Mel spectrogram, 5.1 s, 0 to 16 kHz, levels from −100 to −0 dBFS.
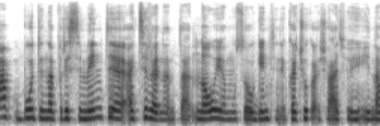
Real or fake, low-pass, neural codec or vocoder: real; 14.4 kHz; none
